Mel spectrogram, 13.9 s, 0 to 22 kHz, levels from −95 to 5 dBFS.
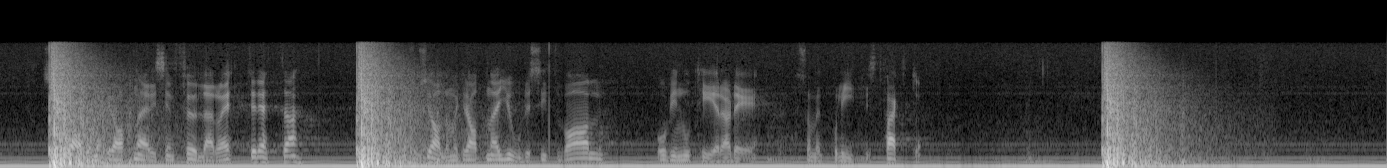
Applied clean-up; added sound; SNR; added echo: none; Fireworks; -5 dB; none.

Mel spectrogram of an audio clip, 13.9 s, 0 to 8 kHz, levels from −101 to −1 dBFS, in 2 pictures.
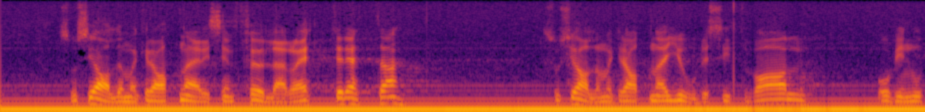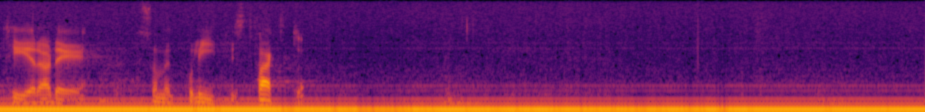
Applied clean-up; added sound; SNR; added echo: none; none; none; none.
